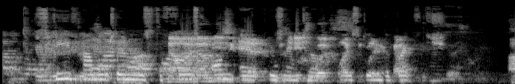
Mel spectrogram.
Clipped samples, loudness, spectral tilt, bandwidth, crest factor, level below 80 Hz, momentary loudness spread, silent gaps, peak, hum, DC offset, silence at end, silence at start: under 0.1%; -13 LUFS; -4 dB/octave; 16.5 kHz; 14 dB; -46 dBFS; 12 LU; none; 0 dBFS; none; under 0.1%; 0 s; 0.05 s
